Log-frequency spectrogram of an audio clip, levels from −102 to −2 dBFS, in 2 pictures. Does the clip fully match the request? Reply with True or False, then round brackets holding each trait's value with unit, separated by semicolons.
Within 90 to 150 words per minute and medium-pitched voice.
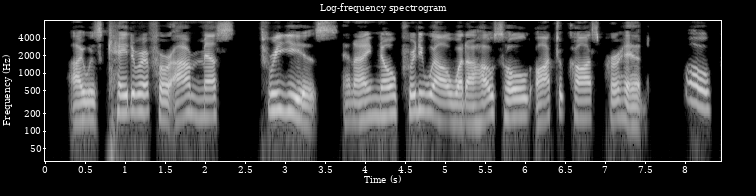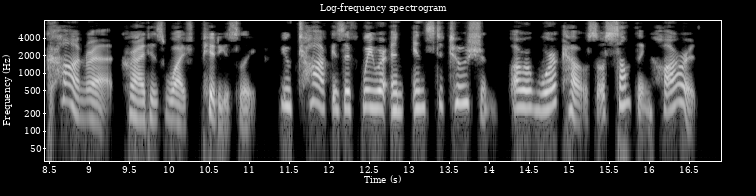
False (145 wpm; 210 Hz)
